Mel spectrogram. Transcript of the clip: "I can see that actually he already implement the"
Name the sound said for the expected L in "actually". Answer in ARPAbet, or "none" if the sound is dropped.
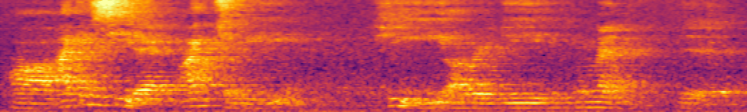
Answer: L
